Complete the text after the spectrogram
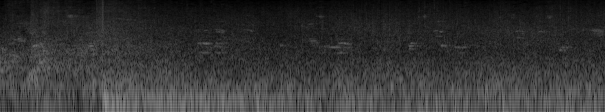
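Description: Energy blasts burst with loud booms.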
